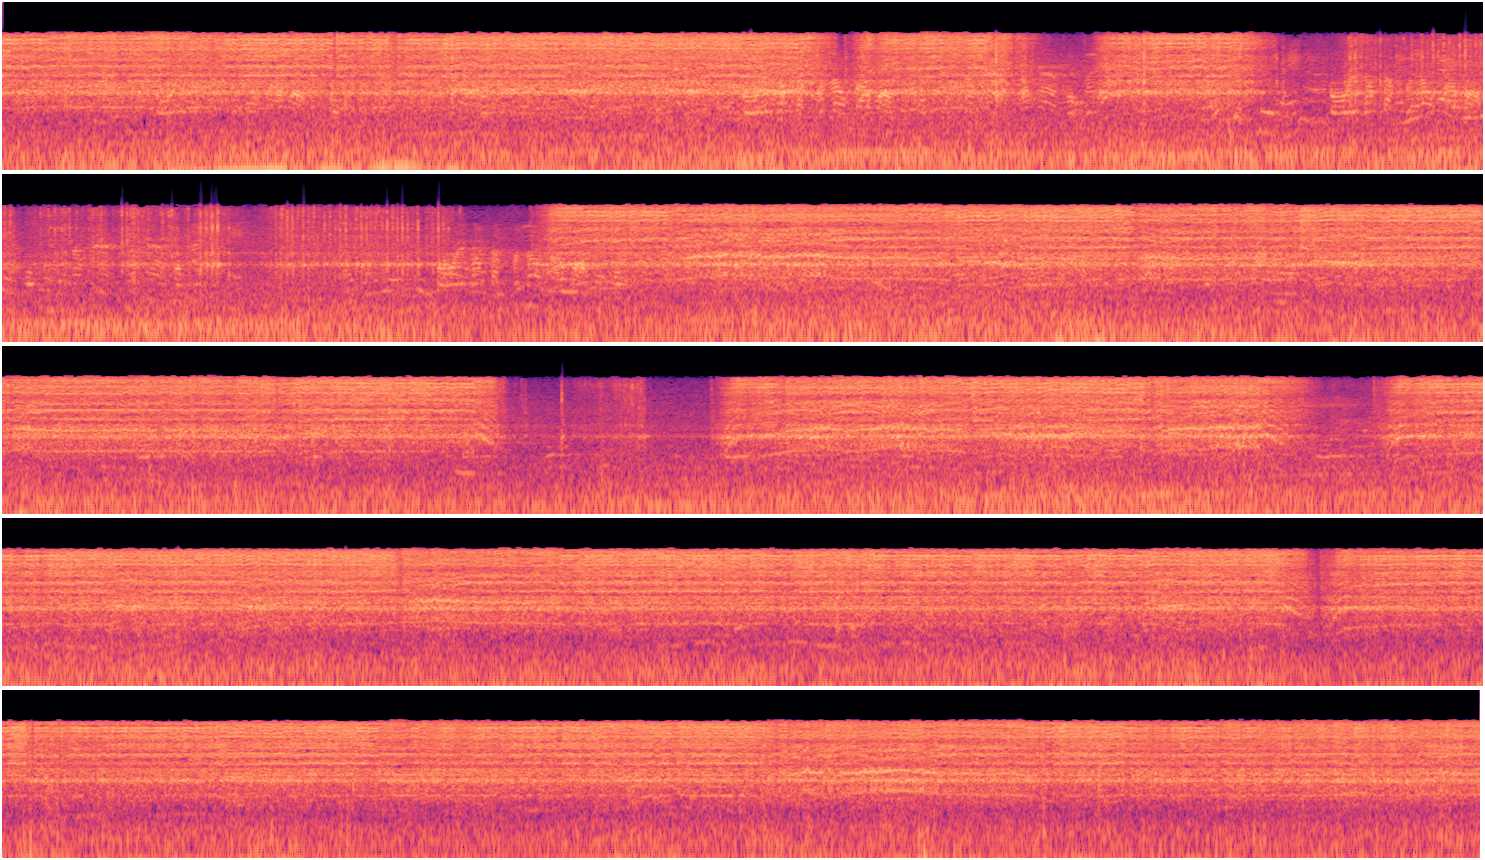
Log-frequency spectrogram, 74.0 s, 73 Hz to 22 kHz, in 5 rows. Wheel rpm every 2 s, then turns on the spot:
160, 160, 160, 160, 110, 80, 50, 20, 20, 30, 110, 160, 160, 160, 160, 160, 160, 60, 70, 160, 160, 60, 150, 160, 160, 160, 160, 160, 140, 140, 160, 160, 160, 160, 160, 160, 160.
12-20 34-36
